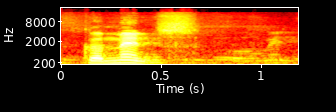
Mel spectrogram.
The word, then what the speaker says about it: commence: The word is pronounced commence. No, comment is different. Commence is different.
